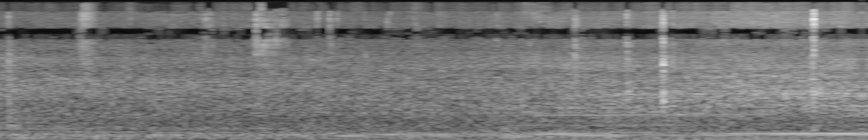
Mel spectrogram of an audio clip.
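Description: Cars roll past tall condominium buildings in a wealthy residential area, a steady low traffic hum with one vehicle swelling nearer toward the end.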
